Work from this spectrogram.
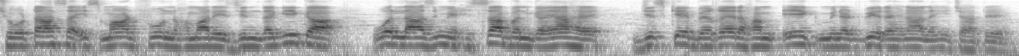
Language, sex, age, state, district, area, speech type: Urdu, male, 18-30, Bihar, Purnia, rural, spontaneous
